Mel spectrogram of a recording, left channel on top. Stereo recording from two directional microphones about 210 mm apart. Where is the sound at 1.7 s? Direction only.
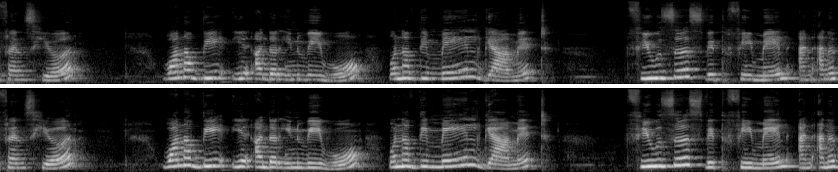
40° right (ahead or behind).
